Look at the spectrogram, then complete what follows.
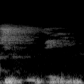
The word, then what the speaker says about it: Shang: It's pronounced Shang.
